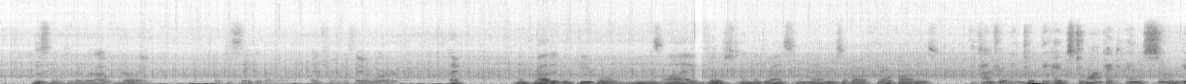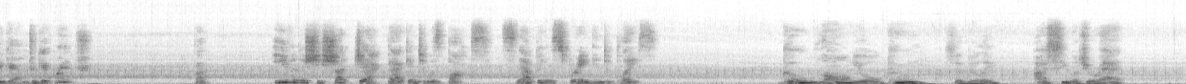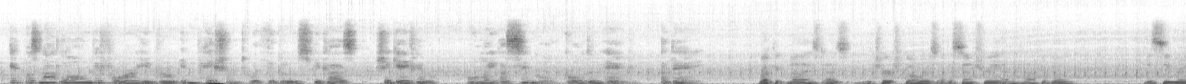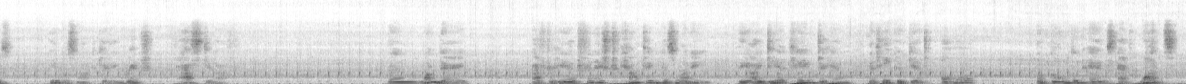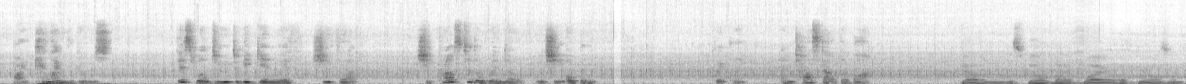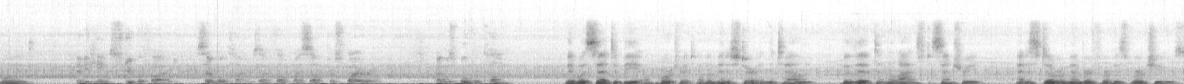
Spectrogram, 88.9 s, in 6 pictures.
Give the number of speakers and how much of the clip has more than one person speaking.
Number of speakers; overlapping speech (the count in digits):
5, no overlap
